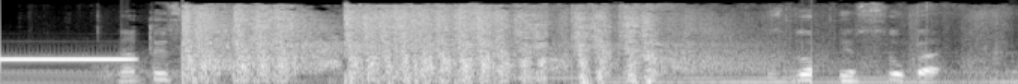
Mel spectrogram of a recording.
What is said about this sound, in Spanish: Segundos después, recibe numerosos disparos con armas automáticas.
